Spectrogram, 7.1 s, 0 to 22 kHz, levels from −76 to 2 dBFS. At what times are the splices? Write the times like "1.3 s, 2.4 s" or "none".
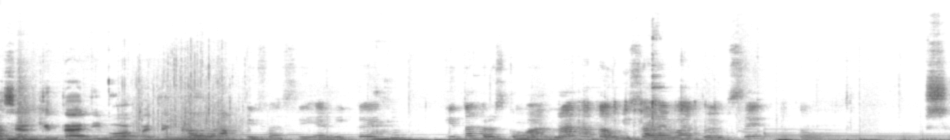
1.2 s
